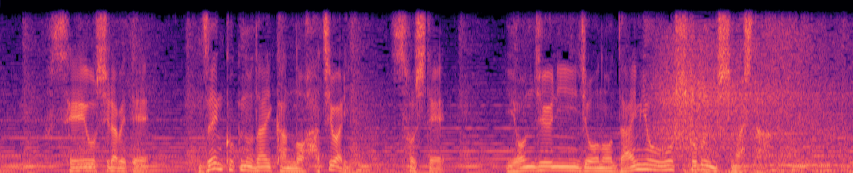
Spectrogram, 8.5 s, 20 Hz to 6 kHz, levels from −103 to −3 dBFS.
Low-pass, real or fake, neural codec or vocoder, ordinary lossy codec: 5.4 kHz; real; none; none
